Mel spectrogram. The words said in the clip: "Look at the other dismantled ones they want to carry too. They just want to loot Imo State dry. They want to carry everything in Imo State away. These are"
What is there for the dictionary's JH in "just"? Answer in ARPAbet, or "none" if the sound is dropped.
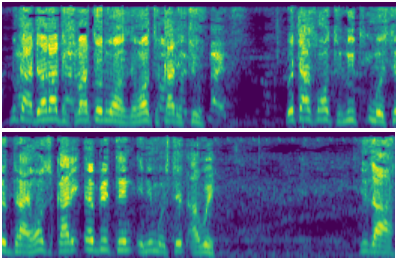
CH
